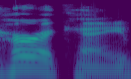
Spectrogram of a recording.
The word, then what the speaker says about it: Hurricane: Spelled hurricane, but it's pronounced hurricane for people living there.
